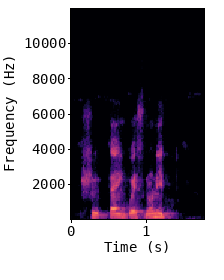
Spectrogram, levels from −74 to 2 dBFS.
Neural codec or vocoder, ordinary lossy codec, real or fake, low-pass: none; Opus, 16 kbps; real; 7.2 kHz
